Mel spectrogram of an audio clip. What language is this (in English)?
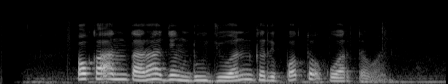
Sundanese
